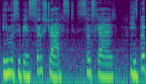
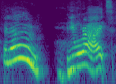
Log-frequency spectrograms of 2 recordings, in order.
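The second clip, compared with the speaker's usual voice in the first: loud high call to a deaf man; shouting; 7 semitones higher, 6 dB louder than usual. Real, not acted. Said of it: "I'm gonna have to shout".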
